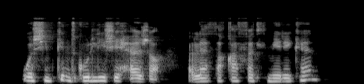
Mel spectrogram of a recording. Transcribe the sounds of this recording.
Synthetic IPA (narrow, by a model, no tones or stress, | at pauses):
wæʃimkənt̪ɡulːiʃiħaʒːa | ʕlæθɑqɑfæt̪lmiɾikæn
